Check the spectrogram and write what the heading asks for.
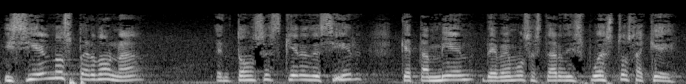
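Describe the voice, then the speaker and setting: A middle-aged pastor preaches with a strikingly high voice. He keeps it conversational and keeps checking that his listeners follow him. His words ring out with the long reverb of a church hall. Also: fairly even intonation, slow. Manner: conversational preaching with frequent "¿verdad?" asides. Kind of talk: sermon.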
